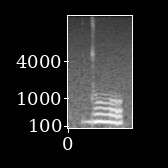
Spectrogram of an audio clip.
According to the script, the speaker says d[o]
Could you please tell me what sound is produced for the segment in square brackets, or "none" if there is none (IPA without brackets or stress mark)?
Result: o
